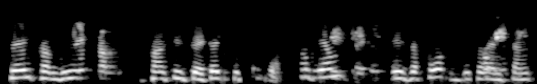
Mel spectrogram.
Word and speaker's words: Tubhyam: I told you that here the is wrongly written. That is why I explained to you from the translator.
